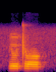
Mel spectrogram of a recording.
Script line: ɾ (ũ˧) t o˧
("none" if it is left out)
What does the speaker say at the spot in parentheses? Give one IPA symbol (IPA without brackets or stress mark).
ũ˧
